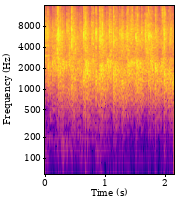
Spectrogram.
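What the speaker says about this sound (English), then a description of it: "Please give yourselves a round of applause." Dense, loud applause from medical graduates at their class dinner, continuous clapping close and crowded with no talk over it.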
